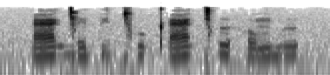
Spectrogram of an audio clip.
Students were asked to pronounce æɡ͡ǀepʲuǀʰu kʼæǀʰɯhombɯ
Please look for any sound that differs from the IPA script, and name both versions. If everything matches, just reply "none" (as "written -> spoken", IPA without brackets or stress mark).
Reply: none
